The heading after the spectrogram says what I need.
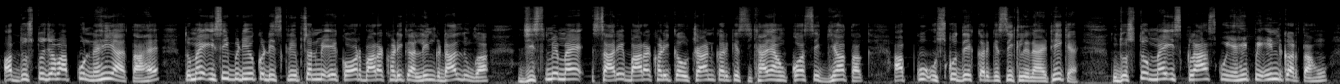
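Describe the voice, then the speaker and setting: A man with a high voice teaches Hindi, drilling syllables one after another and speaking straight to his students between them. The recording is dry and close, with no room echo. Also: a little fast. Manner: recites syllables one by one, then explains; repeats each syllable with friendly direct address.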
